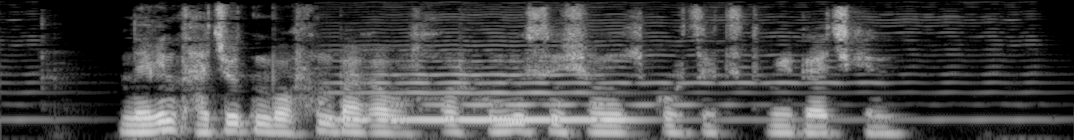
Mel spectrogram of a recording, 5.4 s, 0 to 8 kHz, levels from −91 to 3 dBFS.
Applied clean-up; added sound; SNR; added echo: classical method log-MMSE.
